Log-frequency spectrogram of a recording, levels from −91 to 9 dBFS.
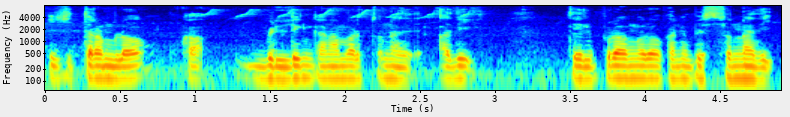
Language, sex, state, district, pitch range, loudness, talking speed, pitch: Telugu, male, Telangana, Mahabubabad, 120-125 Hz, -19 LUFS, 95 wpm, 120 Hz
